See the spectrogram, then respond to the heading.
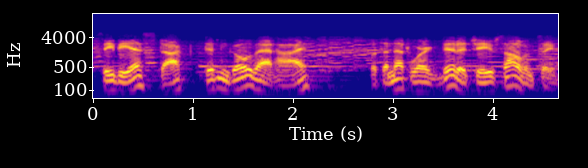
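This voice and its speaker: A deep-voiced older man delivers scripted documentary narration with personal reminiscence. The recording is slightly dull, with music clearly behind him. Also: very animated, moderate pace.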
